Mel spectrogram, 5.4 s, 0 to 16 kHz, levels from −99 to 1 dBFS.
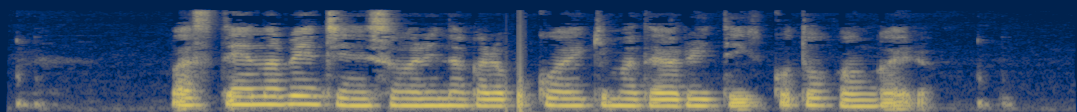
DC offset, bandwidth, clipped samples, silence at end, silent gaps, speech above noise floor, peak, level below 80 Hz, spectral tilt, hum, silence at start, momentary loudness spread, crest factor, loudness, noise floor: under 0.1%; 11.5 kHz; under 0.1%; 0.35 s; none; 42 dB; -4 dBFS; -54 dBFS; -5 dB/octave; none; 0.1 s; 6 LU; 16 dB; -19 LUFS; -61 dBFS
